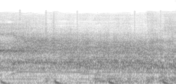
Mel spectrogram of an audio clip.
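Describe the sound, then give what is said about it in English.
A loud, continuous roar of racing engines with a high, sustained squealing tone on top, plus a few quick low swoops like cars whipping past. “And gentlemen, start your engine!”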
